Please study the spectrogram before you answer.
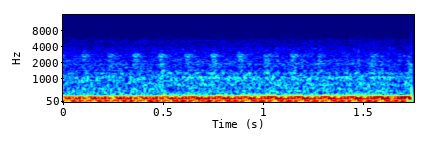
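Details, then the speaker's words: GMC Denali LS V8 cold start: light quick ticking over the steady idle rumble from a noisy lifter, because the oil pickup is at the back of the block and oil pressure builds slowly; it must warm up first. "And you can hear at least this one has a noisy lifter. So, I have to wait for it to uh warm up before I move it."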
